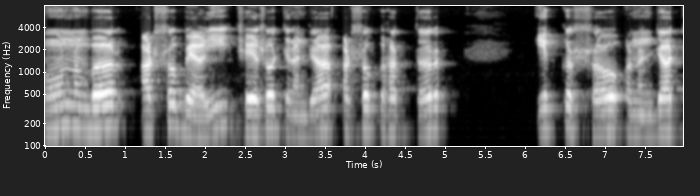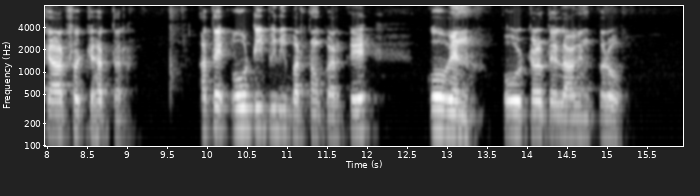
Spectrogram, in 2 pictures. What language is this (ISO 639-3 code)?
pan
